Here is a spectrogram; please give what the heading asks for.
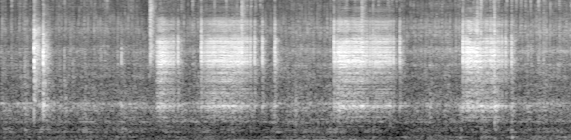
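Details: Planet X Pro-Carbon road bike in the workstand during a gear check: bursts of fast, even freewheel ticking with clean gear changes and no grinding or skipping. The gears work, though the rear shifting is a little sticky.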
